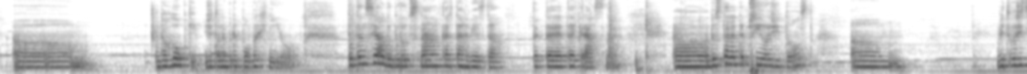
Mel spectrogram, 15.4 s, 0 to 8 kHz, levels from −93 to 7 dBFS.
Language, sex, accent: Czech, female, native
